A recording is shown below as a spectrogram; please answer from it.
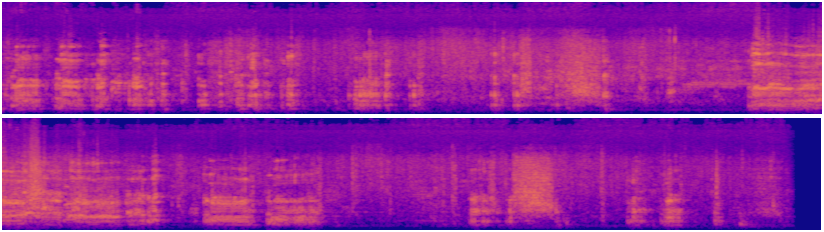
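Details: Pig grunting in a pen: rapid, rough, low grunts in uneven clusters, with a few longer, louder, harsher bursts near the middle and toward the end.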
